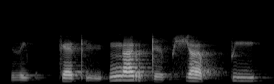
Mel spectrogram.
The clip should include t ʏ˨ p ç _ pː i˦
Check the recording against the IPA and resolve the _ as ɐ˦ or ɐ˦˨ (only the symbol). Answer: ɐ˦˨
